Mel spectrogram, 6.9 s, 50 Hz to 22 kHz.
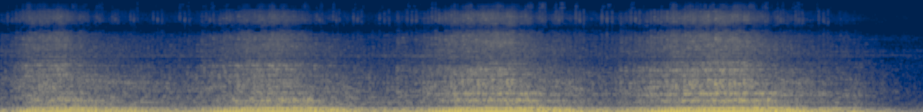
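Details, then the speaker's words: BMW E30 325 just fitted with a turbo kit, open downpipe, no exhaust yet: loud deep note swelling and sagging every second and a half, idle hunting; likely needs adjustment due to new charge piping, not confirmed. "So obviously, idle's probably gonna need a little bit of adjustment now because we have different charge piping and everything is coming to the engine differently."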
